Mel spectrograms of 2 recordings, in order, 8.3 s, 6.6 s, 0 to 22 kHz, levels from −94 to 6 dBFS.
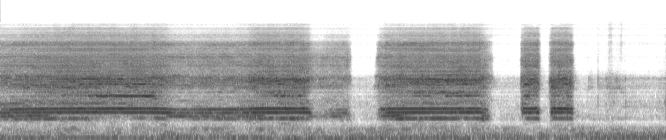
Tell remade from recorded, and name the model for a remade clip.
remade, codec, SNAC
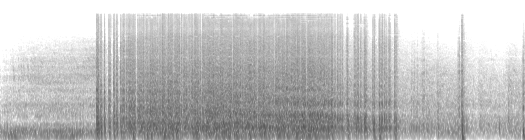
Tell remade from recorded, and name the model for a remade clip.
recorded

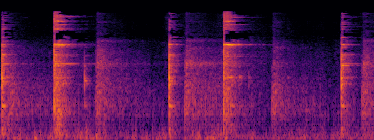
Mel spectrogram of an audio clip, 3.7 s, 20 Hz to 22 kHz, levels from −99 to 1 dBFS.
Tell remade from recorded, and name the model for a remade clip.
recorded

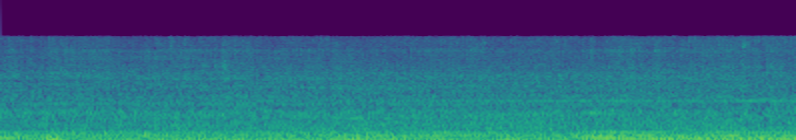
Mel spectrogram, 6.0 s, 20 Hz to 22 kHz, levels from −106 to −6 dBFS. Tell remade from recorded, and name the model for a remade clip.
recorded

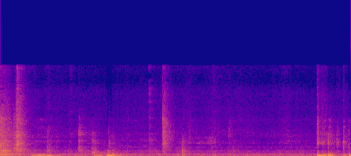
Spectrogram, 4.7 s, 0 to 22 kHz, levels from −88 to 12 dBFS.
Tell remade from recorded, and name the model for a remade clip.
recorded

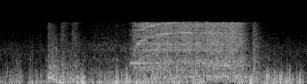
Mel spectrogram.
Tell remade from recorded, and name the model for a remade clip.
remade, vocoder, BigVGAN v2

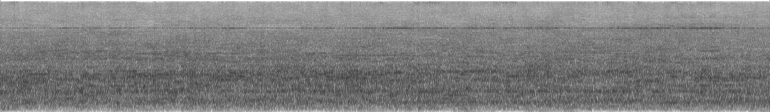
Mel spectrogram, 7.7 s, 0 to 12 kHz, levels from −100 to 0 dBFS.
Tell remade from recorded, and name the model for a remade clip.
remade, codec, SNAC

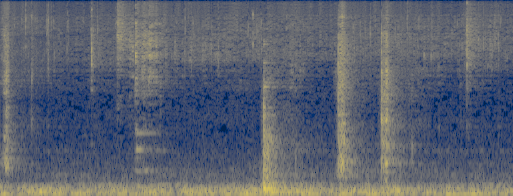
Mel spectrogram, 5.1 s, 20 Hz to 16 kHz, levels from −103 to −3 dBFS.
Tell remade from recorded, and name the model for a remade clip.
recorded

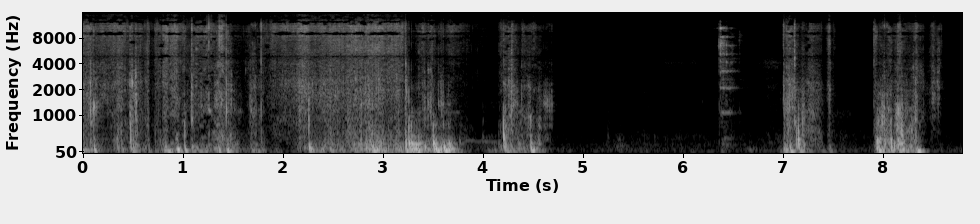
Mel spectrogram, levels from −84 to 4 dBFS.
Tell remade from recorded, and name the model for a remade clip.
remade, vocoder, BigVGAN v2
